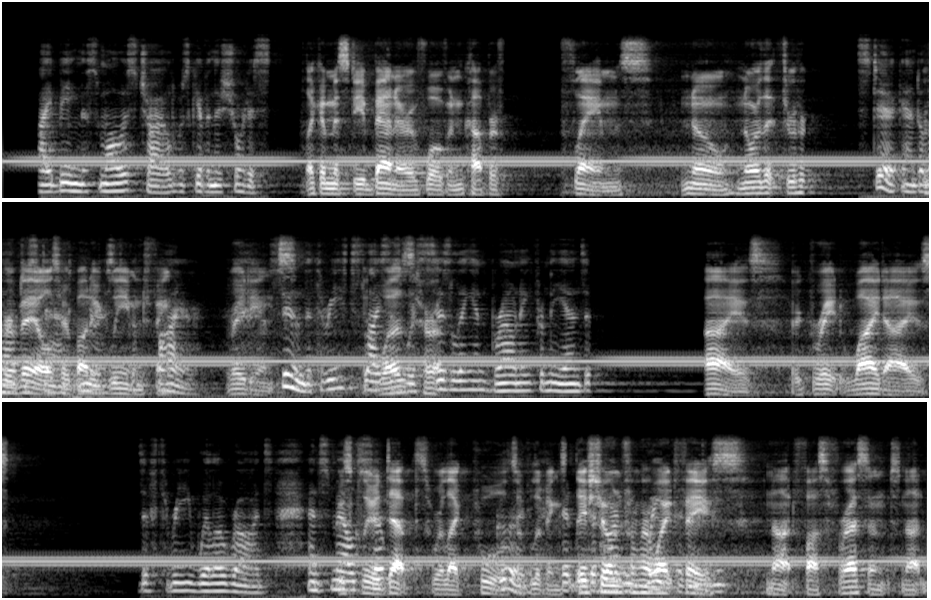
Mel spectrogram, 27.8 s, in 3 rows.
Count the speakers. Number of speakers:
two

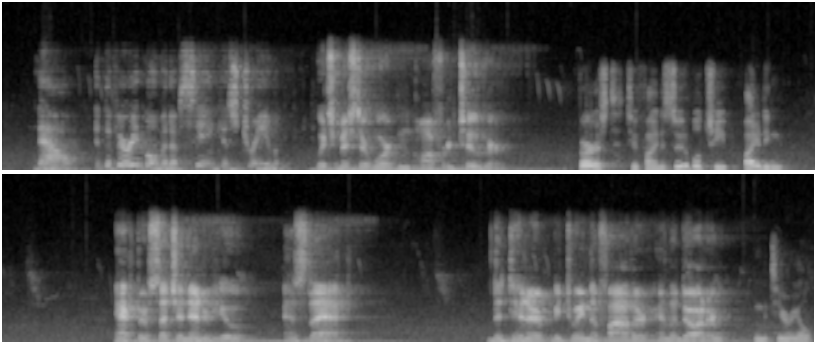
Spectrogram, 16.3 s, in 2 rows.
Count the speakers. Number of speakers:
three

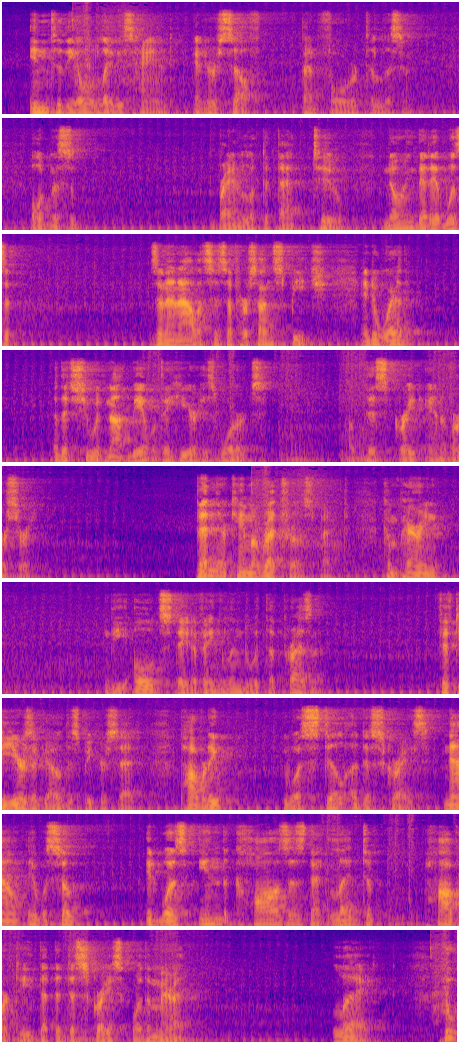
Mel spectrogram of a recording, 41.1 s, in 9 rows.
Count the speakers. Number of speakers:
one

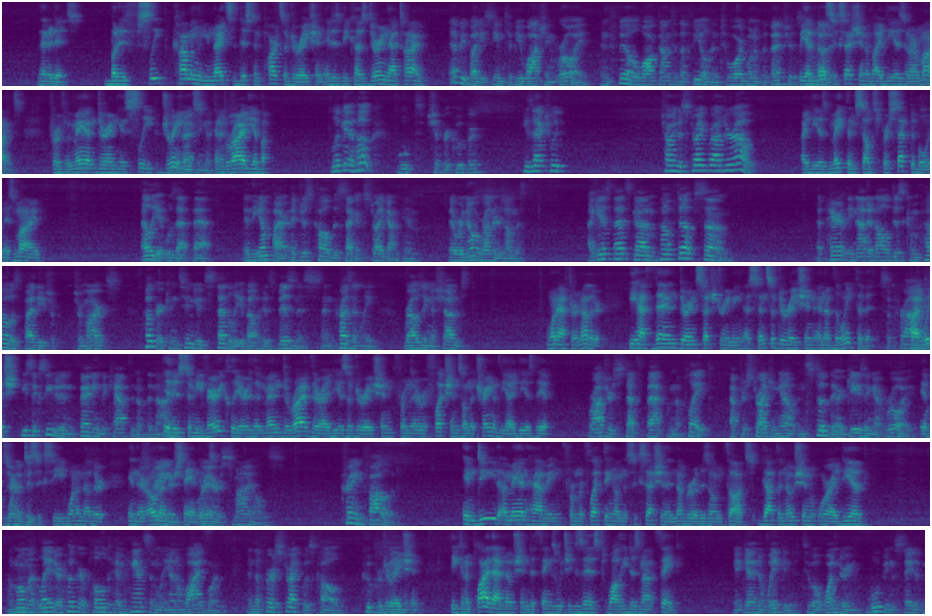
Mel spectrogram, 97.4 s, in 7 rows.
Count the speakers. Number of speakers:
two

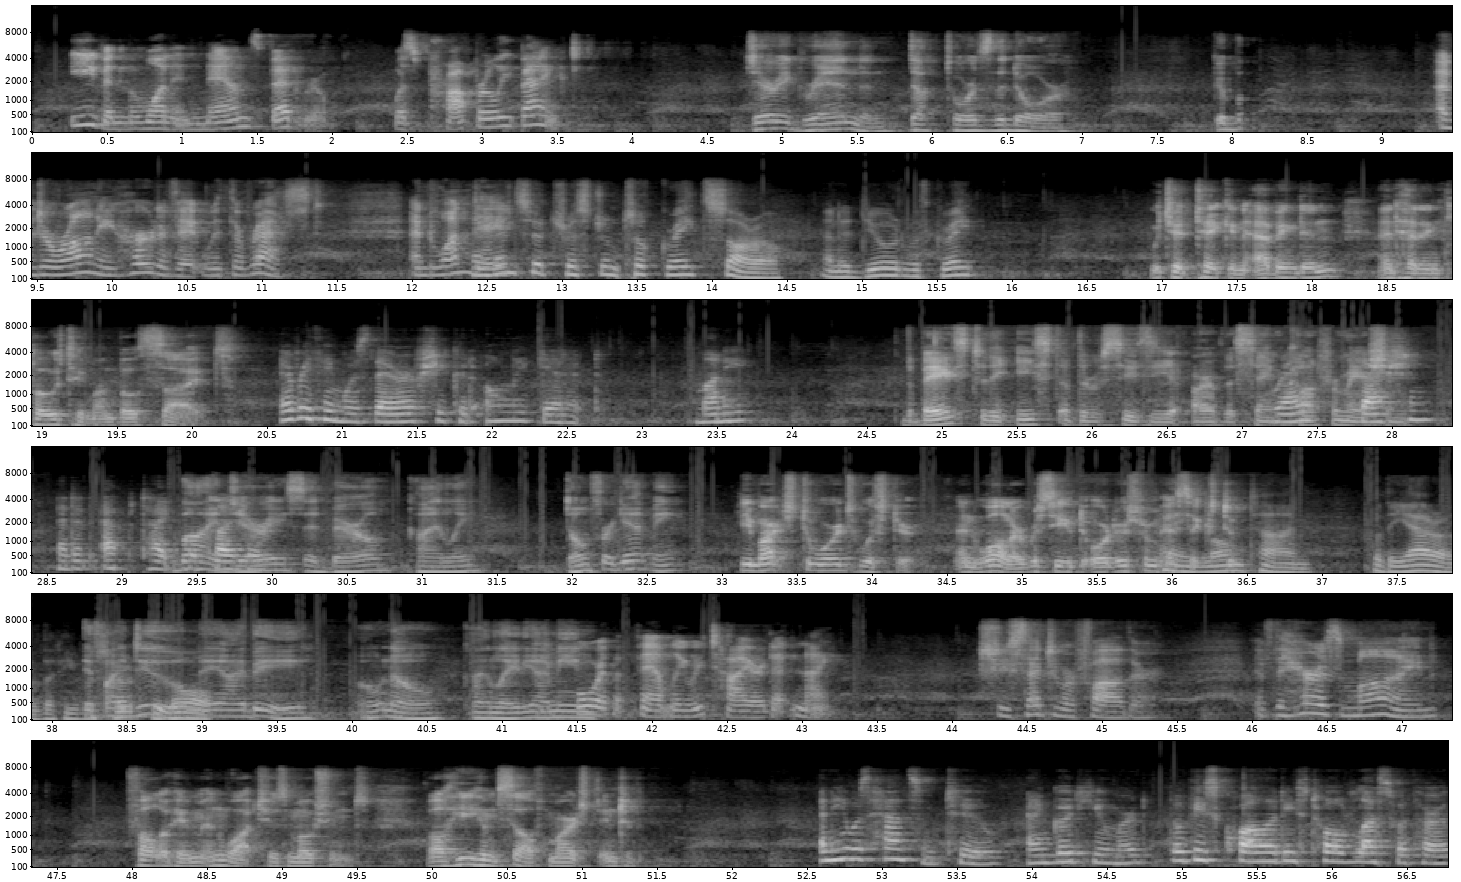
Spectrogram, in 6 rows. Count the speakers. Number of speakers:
seven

